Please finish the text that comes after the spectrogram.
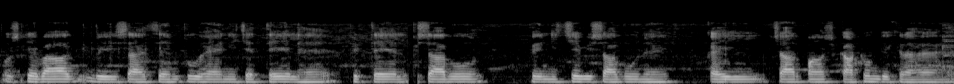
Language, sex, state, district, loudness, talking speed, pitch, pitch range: Hindi, male, Bihar, Jamui, -24 LUFS, 155 wpm, 120 Hz, 120-125 Hz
